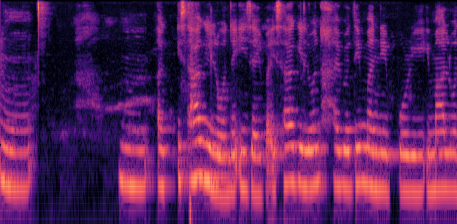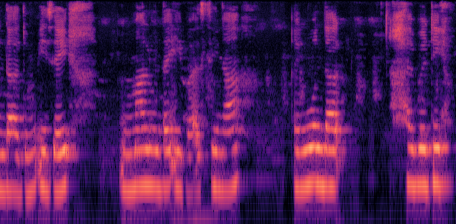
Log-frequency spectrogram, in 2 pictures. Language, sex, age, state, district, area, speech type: Manipuri, female, 18-30, Manipur, Bishnupur, rural, spontaneous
